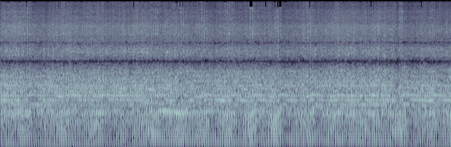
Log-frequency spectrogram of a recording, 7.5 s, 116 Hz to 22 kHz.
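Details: 5-year-old Craftsman mower with Briggs & Stratton Intek 20HP twin, head gasket replaced after hydrolock; uneven loping idle with wandering speed, bogs while mowing; no longer smokes; rough idle, cause unclear.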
